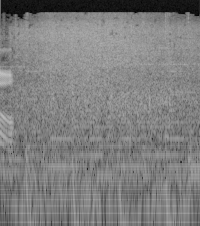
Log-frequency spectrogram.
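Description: Sea surf breaking and washing in as a steady rush, with soft background music of a few held notes underneath.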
